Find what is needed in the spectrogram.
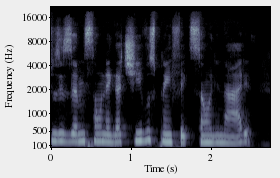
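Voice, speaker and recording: On a very clean recording with a silent background, a woman talks at a moderate pace with monotone, flat intonation. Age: 40s. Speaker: gynecologist. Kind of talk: medical interview, explaining. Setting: studio.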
